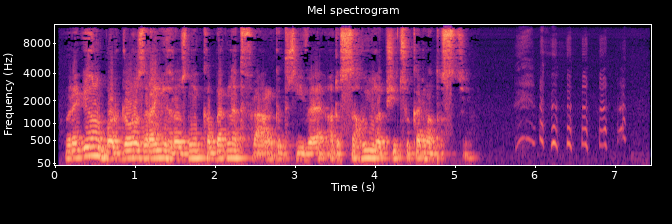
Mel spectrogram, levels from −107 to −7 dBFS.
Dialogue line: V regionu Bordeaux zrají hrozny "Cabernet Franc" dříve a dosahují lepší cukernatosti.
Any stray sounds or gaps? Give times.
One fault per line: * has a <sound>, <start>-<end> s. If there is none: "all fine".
* has a laugh, 5.7-7.2 s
